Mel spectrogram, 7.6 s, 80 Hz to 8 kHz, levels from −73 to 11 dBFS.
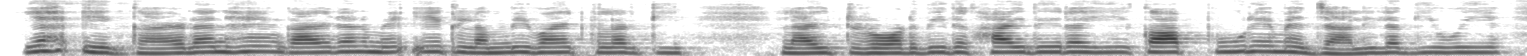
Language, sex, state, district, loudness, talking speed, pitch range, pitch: Hindi, female, Uttar Pradesh, Lalitpur, -21 LUFS, 190 wpm, 215-240 Hz, 230 Hz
